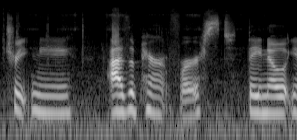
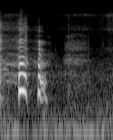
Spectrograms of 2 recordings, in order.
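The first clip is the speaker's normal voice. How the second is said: a high, teary burst of laughter; real laughter through tears; tearful laugh; 14 semitones higher, 7 dB louder than usual. Real, not acted. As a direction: laugh that is half a sob. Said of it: "I'm getting emotional".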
